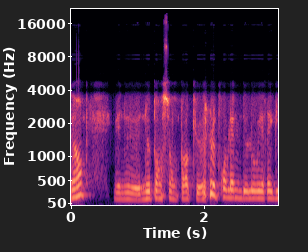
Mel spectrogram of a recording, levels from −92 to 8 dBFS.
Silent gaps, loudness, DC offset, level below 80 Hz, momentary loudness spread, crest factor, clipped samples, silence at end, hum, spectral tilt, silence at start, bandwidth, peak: none; -15 LUFS; under 0.1%; -68 dBFS; 15 LU; 16 dB; under 0.1%; 0 s; none; -4.5 dB/octave; 0 s; 16.5 kHz; 0 dBFS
